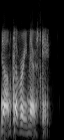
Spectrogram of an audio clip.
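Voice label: guarding escapezone, professional female; vo; Counter Strike Model Pack; CS:GO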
